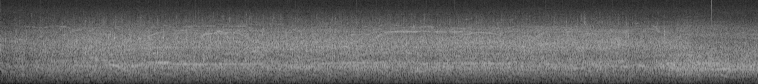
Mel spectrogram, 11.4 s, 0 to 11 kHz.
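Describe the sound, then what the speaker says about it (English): A baseball crowd at a Reds–Mets game in New York in 1984 applauds and cheers pitcher Dwight with two strikes on the batter, a broad steady roar of clapping sustained throughout, with faint talk underneath. "the crowd again getting behind Dwight"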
